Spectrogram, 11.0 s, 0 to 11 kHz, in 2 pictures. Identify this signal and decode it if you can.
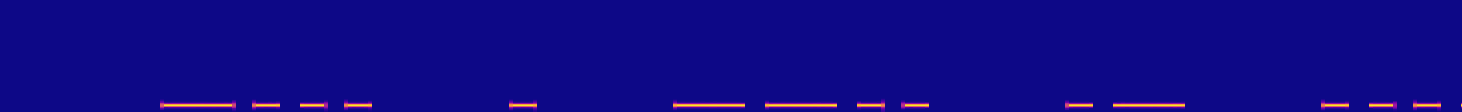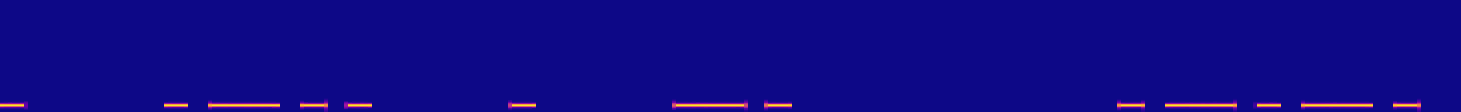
Morse code, heard as a keyed tone, about 14 wpm, spaced as for 10 wpm, 680 Hz. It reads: BEZAHLEN <AR>
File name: Morsekurs / Witze / Witz 18. April 2023 50 F70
